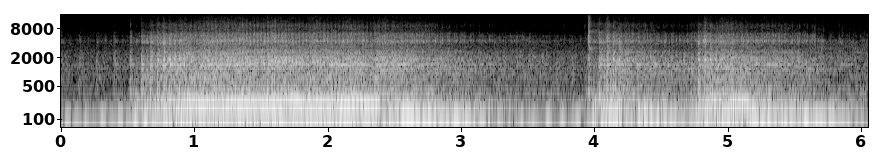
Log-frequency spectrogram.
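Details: 2004 Polaris Ranger 6x6 after head gasket repair: idles steadily, but each throttle blip swells then sags without climbing cleanly, so it hesitates in the upper RPM range; owner suspects carb needle set wrong.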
